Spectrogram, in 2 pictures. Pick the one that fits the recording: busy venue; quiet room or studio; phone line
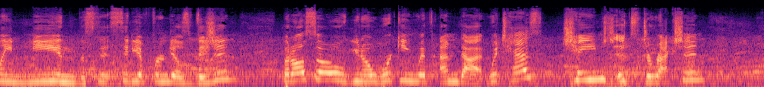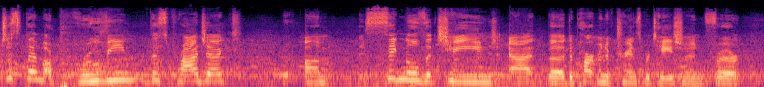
busy venue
